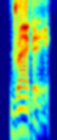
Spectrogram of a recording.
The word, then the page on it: draggy: British English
